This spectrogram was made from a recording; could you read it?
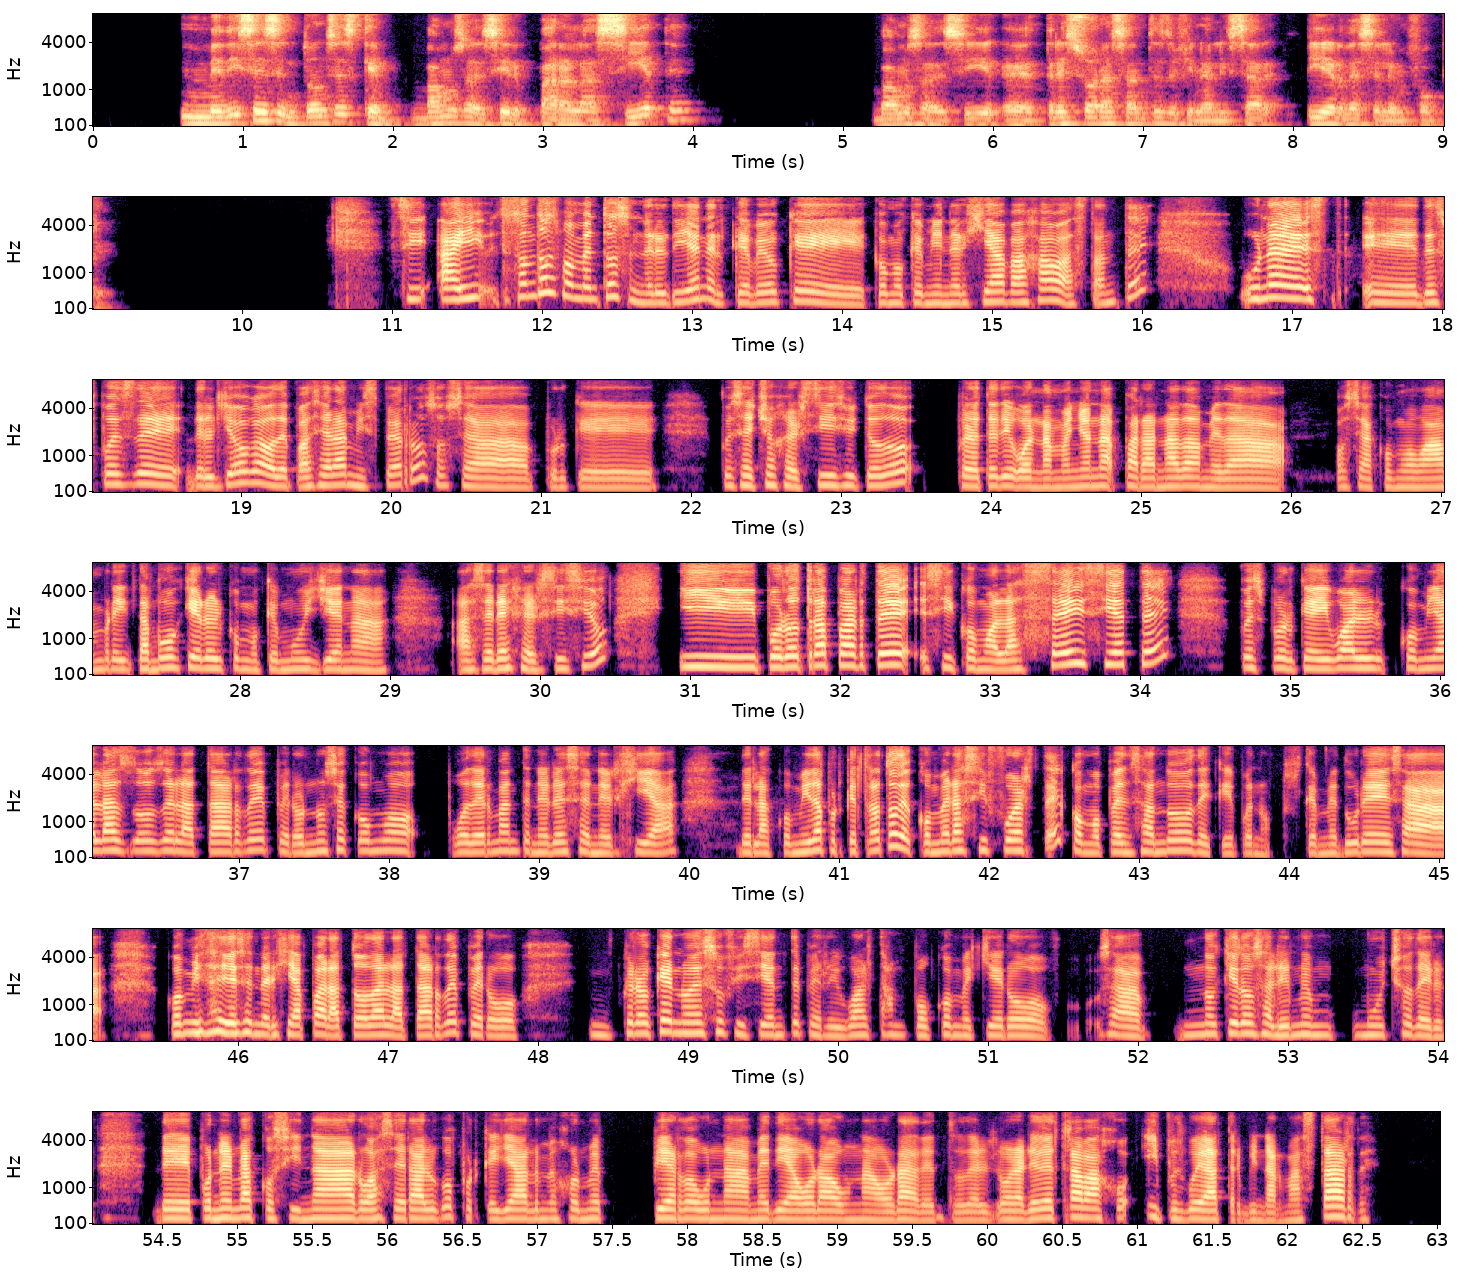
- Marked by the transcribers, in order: laughing while speaking: "comida y esa energía"
- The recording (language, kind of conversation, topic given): Spanish, advice, ¿Cómo puedo crear una rutina para mantener la energía estable todo el día?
